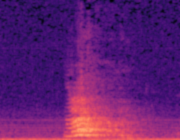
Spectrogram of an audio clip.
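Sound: sneeze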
